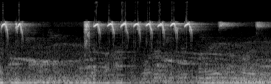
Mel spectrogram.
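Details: Sunbird, the olive-backed kind, singing as a lure to coax silent birds. Two high chips, a pause, then a quick run of eight piercing ticking notes, followed by two drawn-out thin high tones.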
